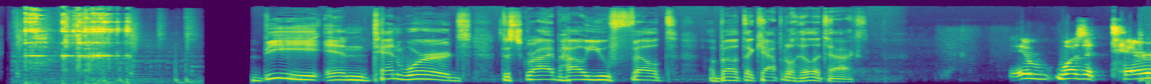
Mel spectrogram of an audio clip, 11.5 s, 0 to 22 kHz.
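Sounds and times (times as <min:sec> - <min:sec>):
ice cubes clinking and rattling against a glass: 0:00.2 - 0:01.5
speech: 0:02.6 - 0:08.8, 0:10.1 - 0:11.5.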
